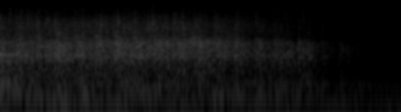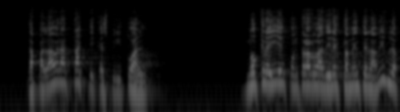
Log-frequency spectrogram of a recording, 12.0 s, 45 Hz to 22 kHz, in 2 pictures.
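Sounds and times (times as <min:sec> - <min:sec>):
audience at a Spanish-language church service clapping: 0:00.0 - 0:05.5
speech: 0:06.5 - 0:08.3, 0:09.7 - 0:12.0.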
